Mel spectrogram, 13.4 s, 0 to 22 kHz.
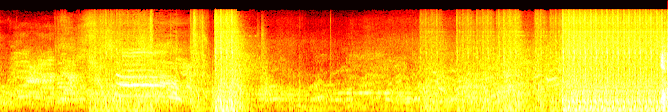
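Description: Rapid automatic gunfire in Left 4 Dead 2, a weapon with infinite ammo firing in loud bursts amid shooter-game effects and a person's voice, ending in a sustained stretch of dense continuous fire.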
